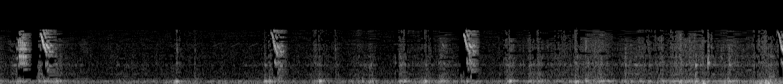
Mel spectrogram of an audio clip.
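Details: Purple martins at nest #11 of a monitored colony on May 27, 2023: sharp descending chirps, some doubled, spaced irregularly over a steady low hum from the nest camera.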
